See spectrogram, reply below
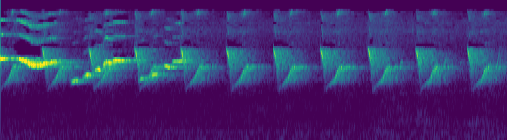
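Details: Oriental magpie-robin singing: a series of bright, downslurred whistled notes repeated about twice per second, over a steady background hiss.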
